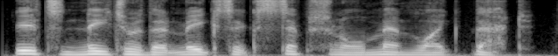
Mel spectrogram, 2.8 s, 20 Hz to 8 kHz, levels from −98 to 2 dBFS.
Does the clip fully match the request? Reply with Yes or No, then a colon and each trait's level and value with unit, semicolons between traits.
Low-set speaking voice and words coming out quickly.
No: low, 110 Hz; average, 170 wpm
